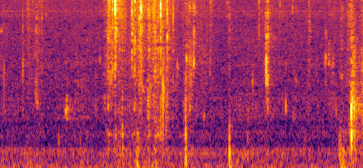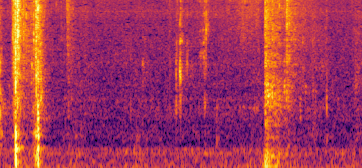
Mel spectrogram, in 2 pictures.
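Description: Close, quiet eating sounds of fried chicken being bitten, torn and chewed: scattered faint crunches and clicks, the loudest two close together about halfway through and another near the end.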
